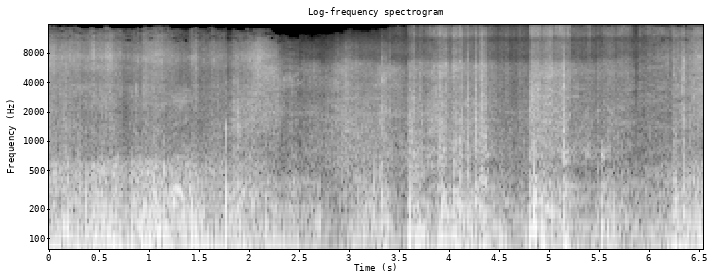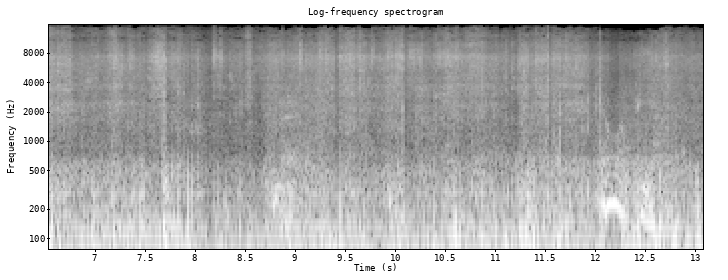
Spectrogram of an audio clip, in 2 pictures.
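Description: Plastic bags, bubble wrap and paper crinkling and rustling as gloved hands rummage through packing rubbish, with a few knocks and a steady low rumble underneath.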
